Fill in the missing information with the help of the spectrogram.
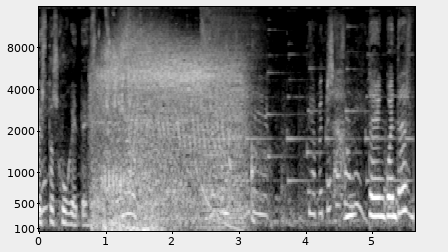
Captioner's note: whoosh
